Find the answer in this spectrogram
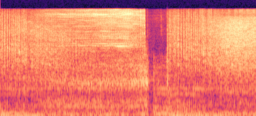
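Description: Cinematic sound-design hits from Heavyocity Gravity's Breakout preset, played from the keyboard: a dense, noisy impact with a heavy low rumble that holds on, then a different hit coming in just under three seconds in.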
